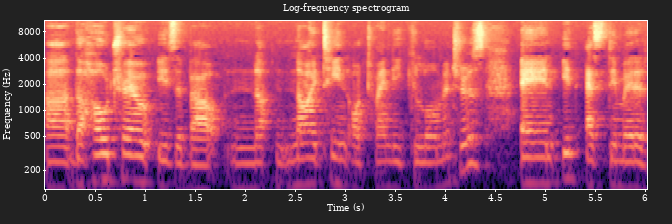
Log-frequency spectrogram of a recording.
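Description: A man speaks at a fairly slow pace in a monotone, flat delivery. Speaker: travel vlogger. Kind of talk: casual vlog chat. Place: home room.

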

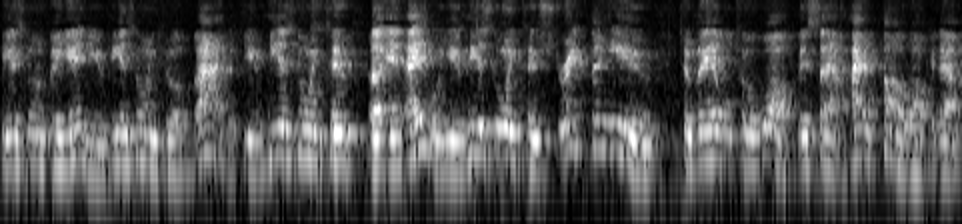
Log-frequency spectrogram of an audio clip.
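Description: Hardly pausing, a man with a fairly high pitch speaks over light background noise and audible room echo. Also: ordinary pitch variation, moderate pace. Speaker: preacher. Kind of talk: sermon. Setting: church. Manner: earnest, pleading, pausing to stress points. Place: church. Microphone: camera far.

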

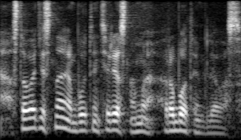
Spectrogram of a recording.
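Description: Speaking at a very fast pace, a man has a fairly high pitch, a somewhat breathy quality and a dark, mellow tone. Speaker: TV host. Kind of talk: TV interview. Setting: studio. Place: studio. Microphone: lapel.

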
